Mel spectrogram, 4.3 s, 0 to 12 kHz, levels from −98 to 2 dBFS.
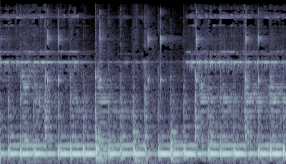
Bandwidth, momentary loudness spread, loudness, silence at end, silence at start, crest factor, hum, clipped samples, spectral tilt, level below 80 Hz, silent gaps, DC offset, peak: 10 kHz; 3 LU; -22 LUFS; 0 s; 0 s; 12 dB; none; under 0.1%; -5.5 dB/octave; -50 dBFS; none; under 0.1%; -10 dBFS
